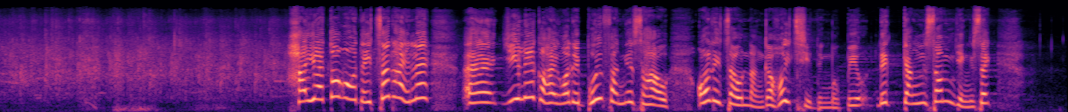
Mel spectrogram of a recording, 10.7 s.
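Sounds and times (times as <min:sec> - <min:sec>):
church congregation applauding for Jesus: 0:00.0 - 0:03.5
speech: 0:02.9 - 0:10.6.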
